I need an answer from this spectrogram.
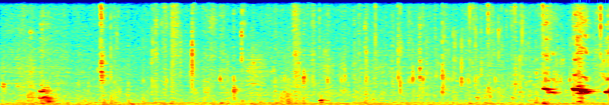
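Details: Brenda's puppies, seventeen days old, cry out for their mother; after mostly soft rustling, a short burst of shrill, bending whines comes late, over a constant faint background hum.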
